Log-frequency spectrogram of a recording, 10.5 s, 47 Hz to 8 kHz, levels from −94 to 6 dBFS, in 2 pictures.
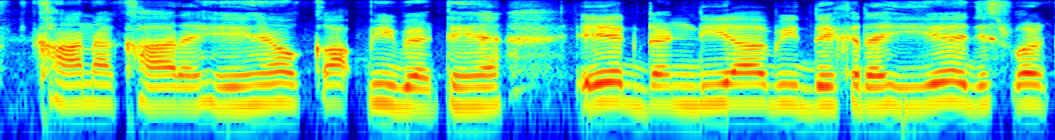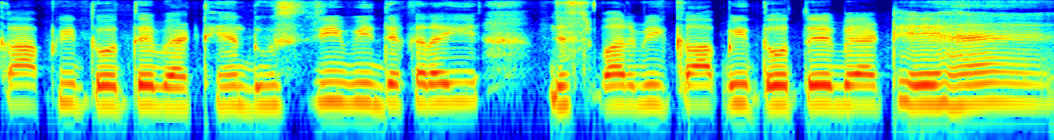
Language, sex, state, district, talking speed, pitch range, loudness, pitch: Hindi, male, Uttar Pradesh, Hamirpur, 175 wpm, 175-185 Hz, -14 LUFS, 180 Hz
